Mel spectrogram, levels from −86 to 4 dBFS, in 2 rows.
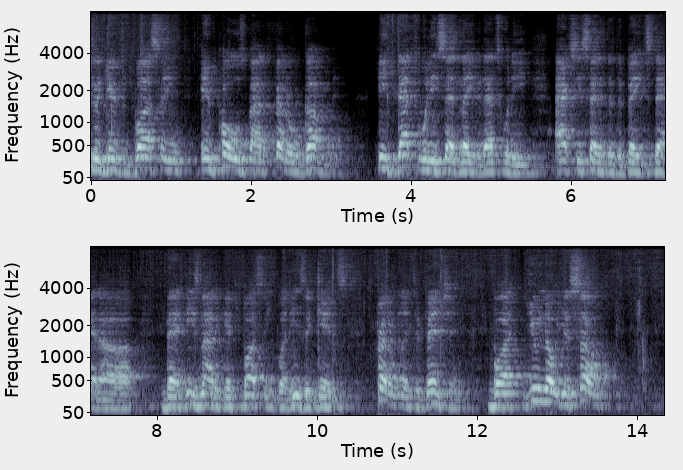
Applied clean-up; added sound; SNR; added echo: neural separator model SepFormer DNS4.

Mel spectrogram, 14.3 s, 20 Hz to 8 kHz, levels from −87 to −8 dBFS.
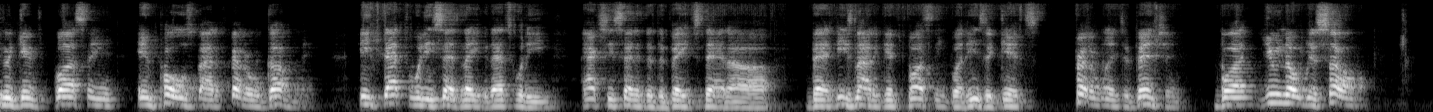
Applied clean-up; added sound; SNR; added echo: neural mask model DeepFilterNet 3.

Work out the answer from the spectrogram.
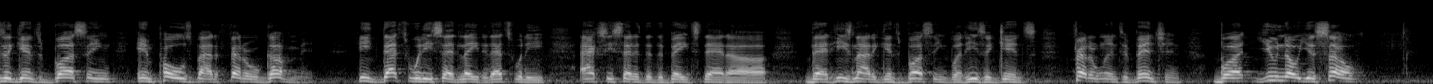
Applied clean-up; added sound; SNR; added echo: none; none; none; none.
